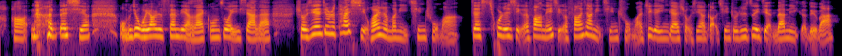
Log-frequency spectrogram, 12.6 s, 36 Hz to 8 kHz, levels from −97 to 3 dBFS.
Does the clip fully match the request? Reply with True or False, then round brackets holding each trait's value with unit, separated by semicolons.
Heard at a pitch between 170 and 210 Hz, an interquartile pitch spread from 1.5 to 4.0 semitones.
False (230 Hz; 3.5 semitones)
